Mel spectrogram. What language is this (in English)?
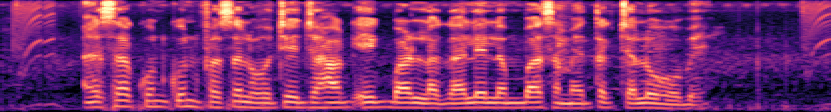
Magahi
